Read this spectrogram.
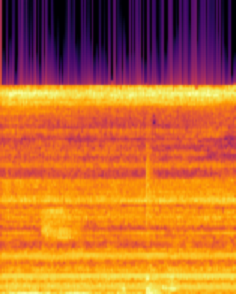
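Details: A nebulizer compressor running during NaCl nebulization of a baby with a cough and cold: a steady mechanical hum and hiss with faint room sounds.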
